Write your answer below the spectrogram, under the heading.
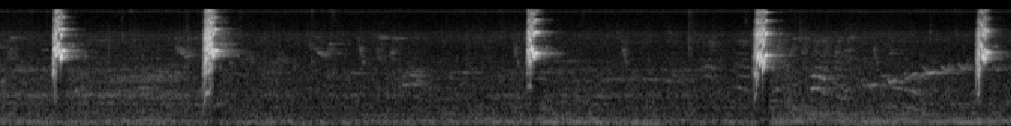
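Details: Javan myna calling with five sharp, rasping high notes at irregular intervals of one to three seconds; faint thin whistles in between and a low steady hum.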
